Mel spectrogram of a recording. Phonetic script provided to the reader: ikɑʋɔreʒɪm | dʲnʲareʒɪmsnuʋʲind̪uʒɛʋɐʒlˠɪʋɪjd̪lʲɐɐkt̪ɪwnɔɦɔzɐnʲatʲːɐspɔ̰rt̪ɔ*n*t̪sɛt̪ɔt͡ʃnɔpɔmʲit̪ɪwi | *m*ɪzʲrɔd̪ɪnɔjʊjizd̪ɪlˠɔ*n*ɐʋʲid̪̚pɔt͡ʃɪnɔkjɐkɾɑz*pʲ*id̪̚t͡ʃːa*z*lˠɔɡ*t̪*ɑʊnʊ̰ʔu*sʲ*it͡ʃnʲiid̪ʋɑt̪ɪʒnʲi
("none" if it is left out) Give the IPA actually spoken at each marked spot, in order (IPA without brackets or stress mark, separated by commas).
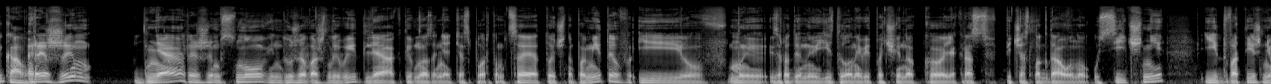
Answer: m, m, n, pʲ, s, d̪, sʲ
